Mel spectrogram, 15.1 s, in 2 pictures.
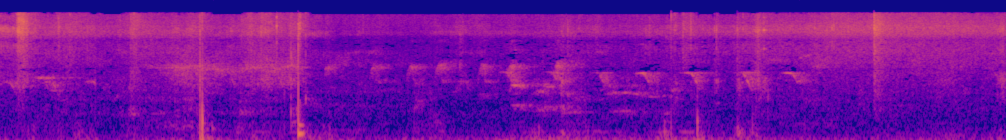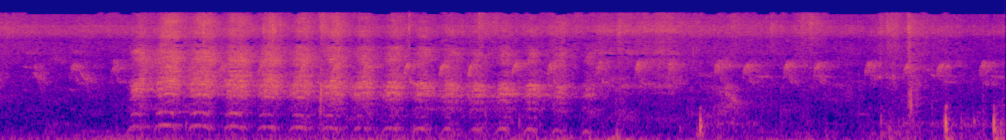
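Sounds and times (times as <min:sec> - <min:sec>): bird chirping: 0:07.4 - 0:15.0.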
